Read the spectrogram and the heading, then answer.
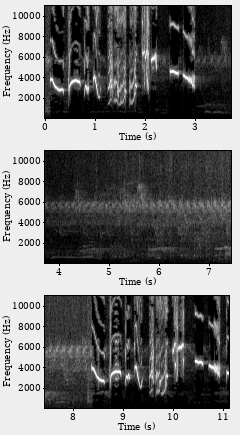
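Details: Female Oriental magpie-robin, a wild-caught hen, singing to stimulate males. Loud, clear whistled phrases with rising and falling slurs come in quick bursts, first for about three seconds, then after a quiet stretch of faint background hiss.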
